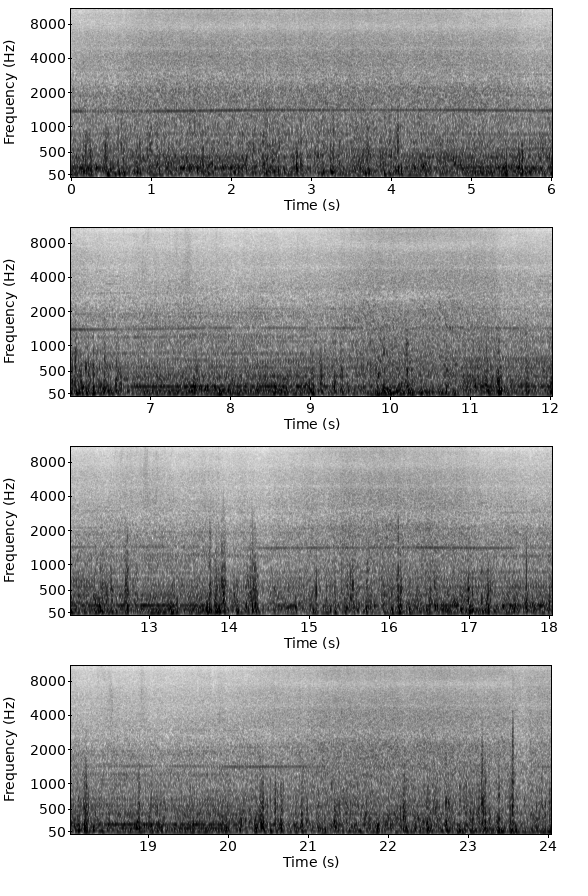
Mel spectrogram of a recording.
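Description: Ski boat's engine running steadily at towing speed, with wind buffeting the microphone and the rush of water from the wake.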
